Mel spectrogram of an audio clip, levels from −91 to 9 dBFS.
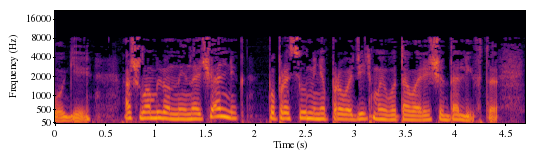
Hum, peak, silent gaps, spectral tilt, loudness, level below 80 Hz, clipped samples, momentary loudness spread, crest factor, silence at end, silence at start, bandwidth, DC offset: none; -8 dBFS; none; -6 dB/octave; -19 LUFS; -42 dBFS; under 0.1%; 7 LU; 10 dB; 0.05 s; 0 s; 8.8 kHz; under 0.1%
